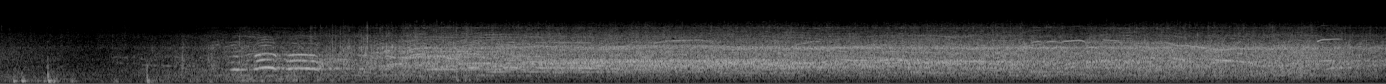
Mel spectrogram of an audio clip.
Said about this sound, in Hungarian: Kedves hallgatóink, amint hallották, a mai napon is taps viharral köszöntötték a zarándokok a Szent Atyát, így vesznek tőle búcsút, és így veszünk mi is tőle búcsút ezen a mai napon.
